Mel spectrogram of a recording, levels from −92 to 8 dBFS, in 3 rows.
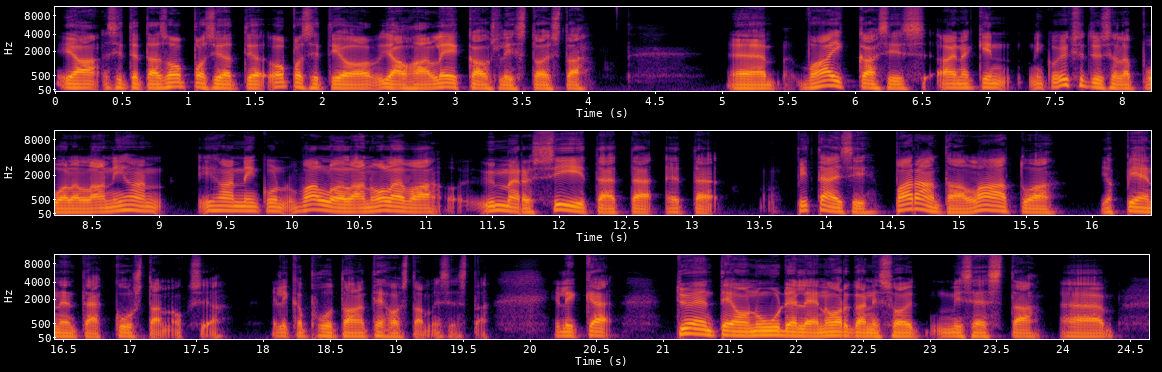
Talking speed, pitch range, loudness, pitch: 90 wpm, 95-120 Hz, -18 LUFS, 105 Hz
